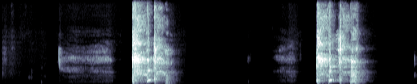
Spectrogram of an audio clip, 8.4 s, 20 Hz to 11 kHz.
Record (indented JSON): {
  "cough_length": "8.4 s",
  "cough_amplitude": 32768,
  "cough_signal_mean_std_ratio": 0.31,
  "survey_phase": "beta (2021-08-13 to 2022-03-07)",
  "age": "45-64",
  "gender": "Female",
  "wearing_mask": "No",
  "symptom_runny_or_blocked_nose": true,
  "smoker_status": "Never smoked",
  "respiratory_condition_asthma": false,
  "respiratory_condition_other": false,
  "recruitment_source": "REACT",
  "submission_delay": "1 day",
  "covid_test_result": "Negative",
  "covid_test_method": "RT-qPCR",
  "influenza_a_test_result": "Negative",
  "influenza_b_test_result": "Negative"
}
